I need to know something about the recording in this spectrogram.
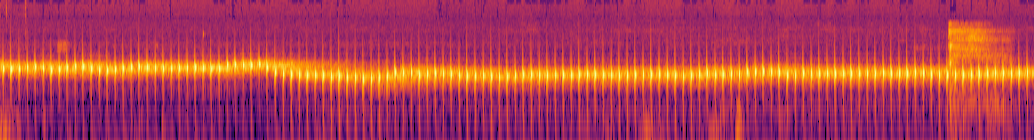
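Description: The comet 'song' recorded by the Rosetta probe at comet Churyumov-Gerasimenko: a steady, eerie electronic tone that wavers gently in pitch, with a fast fluttering, clicking texture running through it, heard alone without any talking.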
